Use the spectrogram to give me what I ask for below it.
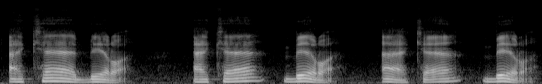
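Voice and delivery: اکبر very slow, long aa on کا; slow recitation. Shown as a demonstration. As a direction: draw out اکبر for pupils.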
